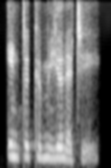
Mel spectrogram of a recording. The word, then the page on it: Intercommunity: Indian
